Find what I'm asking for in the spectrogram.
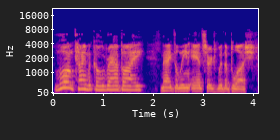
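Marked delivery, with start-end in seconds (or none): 0.0-1.8 higher, shy and blushing woman; Magdalene's voice. A narrator's reading. Magdalene answers the rabbi, blushing and shy.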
